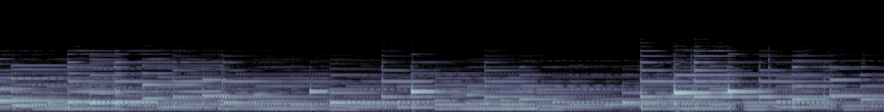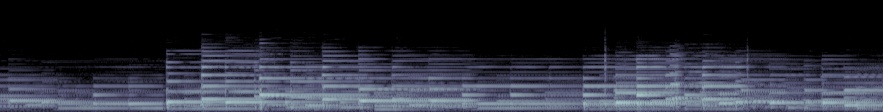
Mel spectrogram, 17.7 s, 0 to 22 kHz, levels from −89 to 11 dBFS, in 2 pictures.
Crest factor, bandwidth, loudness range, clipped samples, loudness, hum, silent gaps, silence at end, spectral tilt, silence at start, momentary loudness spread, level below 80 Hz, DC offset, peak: 18 dB; 4.7 kHz; 5 LU; under 0.1%; -26 LUFS; none; none; 0 s; -10 dB/octave; 0 s; 10 LU; -66 dBFS; under 0.1%; -8 dBFS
